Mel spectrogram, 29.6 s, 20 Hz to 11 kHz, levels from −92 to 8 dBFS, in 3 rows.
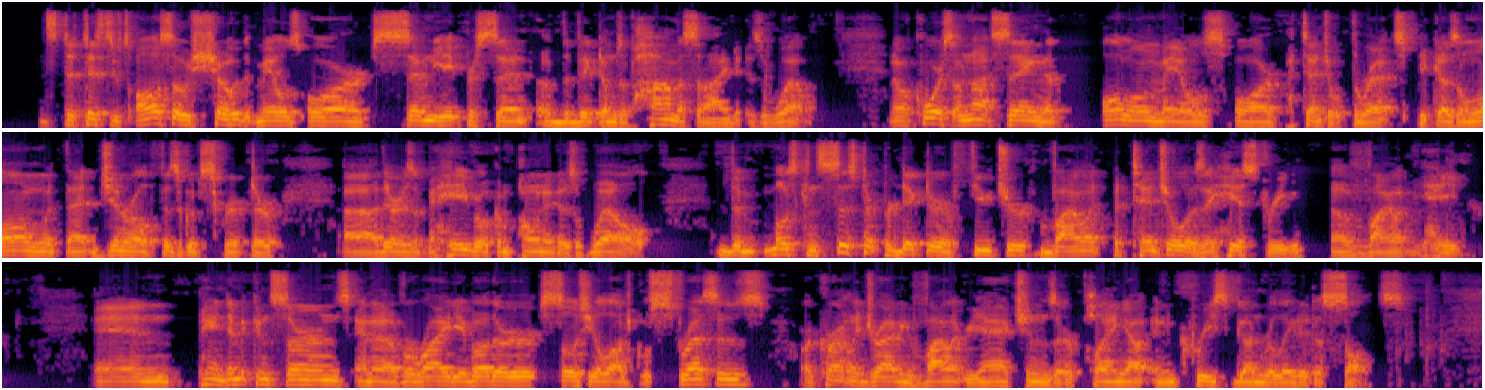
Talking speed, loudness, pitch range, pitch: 160 wpm, -17 LUFS, 95-115 Hz, 105 Hz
